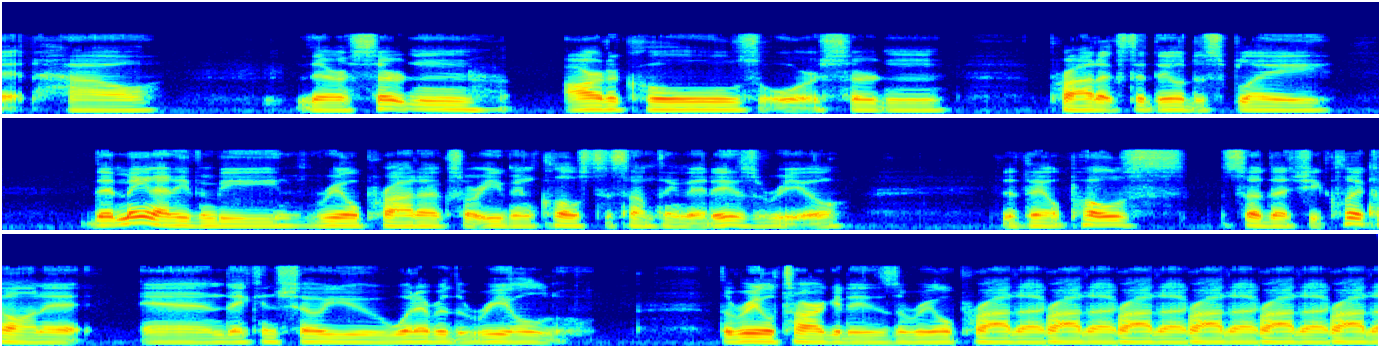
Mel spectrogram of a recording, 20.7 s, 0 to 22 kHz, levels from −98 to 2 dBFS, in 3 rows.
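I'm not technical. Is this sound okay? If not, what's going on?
No. From about 18.99 s, right after "target is the real", the audio gets stuck: a short scrap about 0.35 s long plays five times in a row, like a skipping CD, and the clip ends that way. This is a broken-record loop. Most likely the player or stream stalled and kept replaying the last bit it held, so whatever should have come next is missing. The sound also has a slightly muffled Bluetooth-headset quality throughout.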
